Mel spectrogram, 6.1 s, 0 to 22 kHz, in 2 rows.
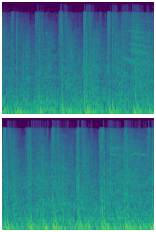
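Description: Rapid gunfire in Helldivers 2 aimed at a Bile Titan, a dense steady stream of shots cracking in quick succession throughout, mixed with game battle noise at moderate level.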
